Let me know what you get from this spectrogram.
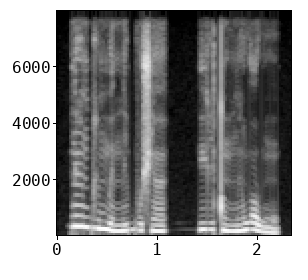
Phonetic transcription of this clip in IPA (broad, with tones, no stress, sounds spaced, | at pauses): ɾ ĩ˦ b i˧ m e˨ n i˨˦ b o˧ ʃ ɛ̃˧ | j i˧ t ũ˨ m ĩ˨˦ w ɔ˦˨ w ũ˨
